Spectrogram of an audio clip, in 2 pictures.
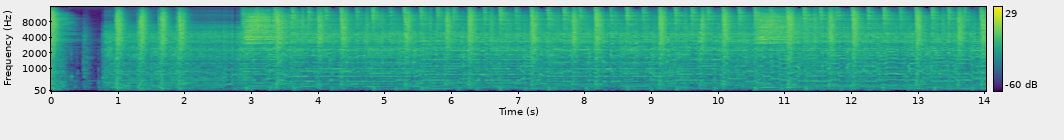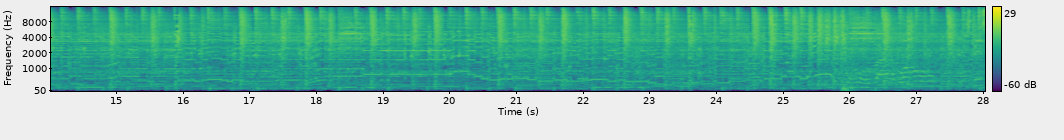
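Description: Hard rock band playing an instrumental section without vocals: electric guitar over drum kit. The music drops out briefly just after the start and comes back muffled before the full band kicks in about three seconds in.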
